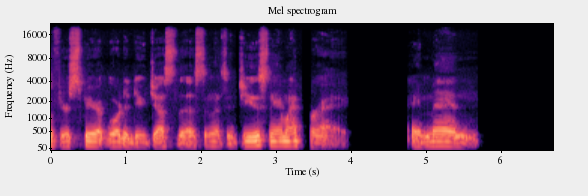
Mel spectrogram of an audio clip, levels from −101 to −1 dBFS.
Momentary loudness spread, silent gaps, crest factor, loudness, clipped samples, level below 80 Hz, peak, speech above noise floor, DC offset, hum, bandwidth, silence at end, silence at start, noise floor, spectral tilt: 10 LU; 3.41-3.45 s, 4.00-4.74 s; 18 dB; -26 LUFS; under 0.1%; -78 dBFS; -8 dBFS; over 64 dB; under 0.1%; none; 20 kHz; 1 s; 0 s; under -90 dBFS; -5 dB/octave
